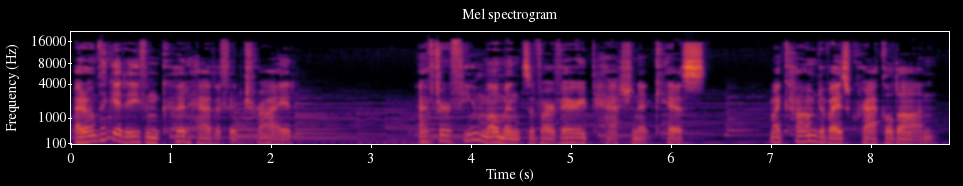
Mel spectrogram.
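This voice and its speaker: A man's voice: mid-range voice, normal speed, creaky, darkish tone, lightly acted. An actor playing an earnest masked superhero who narrates his own adventures in an audio drama. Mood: earnest, dramatic. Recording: music under the voice. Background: music.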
